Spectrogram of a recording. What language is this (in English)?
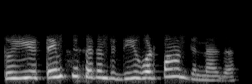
Kashmiri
